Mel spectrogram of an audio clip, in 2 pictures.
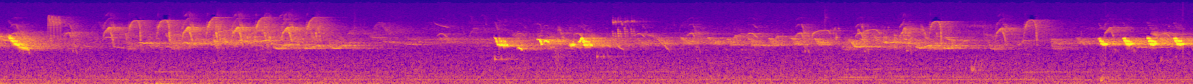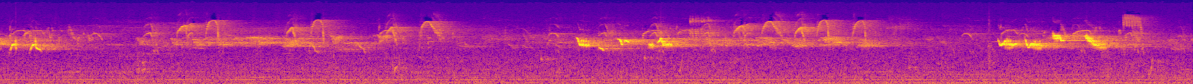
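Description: Small birds twittering and chirping in quick, high bursts that come back every six or seven seconds, with softer chirping in between.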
